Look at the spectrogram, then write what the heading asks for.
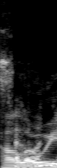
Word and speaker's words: Samhain: pronounced Samhain, yeah, for Halloween.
